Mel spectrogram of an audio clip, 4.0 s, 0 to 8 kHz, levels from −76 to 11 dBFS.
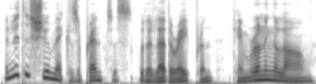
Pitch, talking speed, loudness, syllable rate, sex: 145 Hz, 165 wpm, -18 LUFS, 5.9 syllables/s, male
